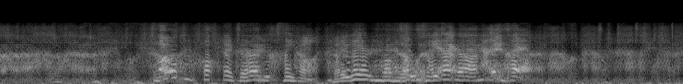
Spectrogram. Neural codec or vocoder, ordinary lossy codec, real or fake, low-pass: codec, 16 kHz, 0.5 kbps, FreqCodec, smaller model; none; fake; 7.2 kHz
